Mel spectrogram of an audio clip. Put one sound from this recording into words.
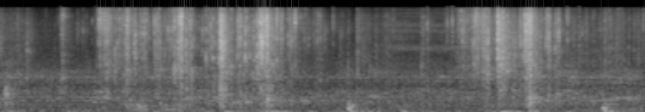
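A foil wrapper crinkles and rustles as hands tear it open.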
